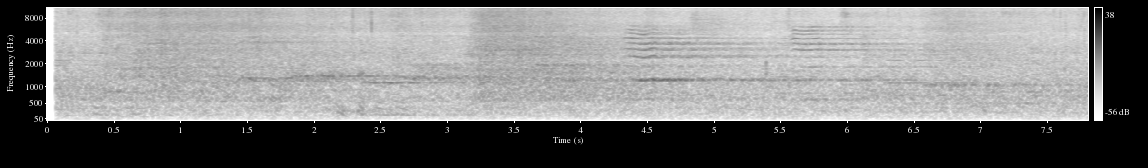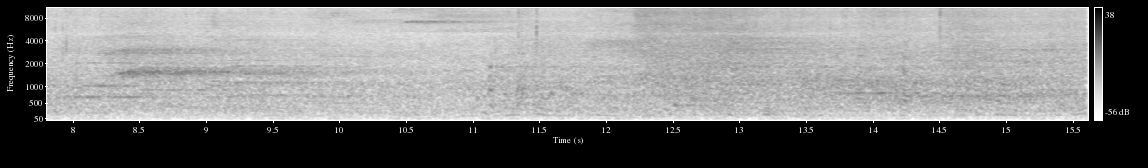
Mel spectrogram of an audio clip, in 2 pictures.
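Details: A beluga whale at Port of Nagoya Aquarium, filmed in summer 2019, gives brief squeals and whistles, some with a buzzy harmonic edge, against steady rushing water noise.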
